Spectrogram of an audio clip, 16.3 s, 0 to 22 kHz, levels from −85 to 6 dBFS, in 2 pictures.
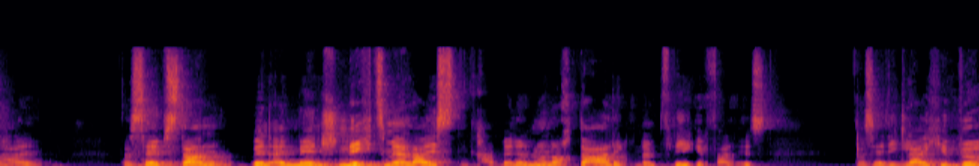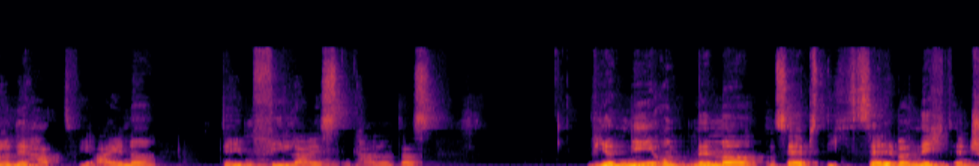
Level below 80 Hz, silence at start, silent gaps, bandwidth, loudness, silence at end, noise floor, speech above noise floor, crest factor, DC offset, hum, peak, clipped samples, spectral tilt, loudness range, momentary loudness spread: -60 dBFS; 0 s; none; 16 kHz; -23 LUFS; 0 s; -73 dBFS; 49 dB; 20 dB; under 0.1%; none; -4 dBFS; under 0.1%; -5.5 dB/octave; 9 LU; 16 LU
